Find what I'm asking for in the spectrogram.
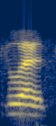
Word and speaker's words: Velez: Is it Velez? I'm terrible at pronouncing her surname. But yes, Ivelisse. – Yeah, Ivelisse Velez, yeah.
